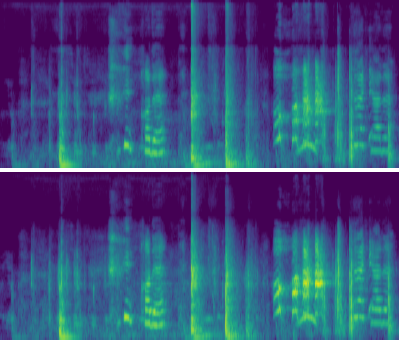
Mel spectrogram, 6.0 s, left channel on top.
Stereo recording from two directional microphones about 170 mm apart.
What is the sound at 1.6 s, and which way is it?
A child's voice, 15° left (ahead or behind).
